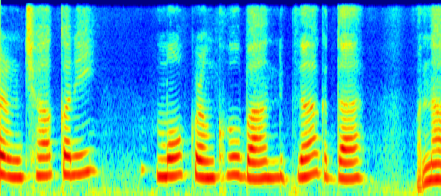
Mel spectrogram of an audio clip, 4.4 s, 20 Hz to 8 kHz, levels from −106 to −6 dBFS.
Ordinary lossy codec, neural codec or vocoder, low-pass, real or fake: none; codec, 16 kHz in and 24 kHz out, 0.9 kbps, LongCat-Audio-Codec, fine tuned four codebook decoder; 7.2 kHz; fake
